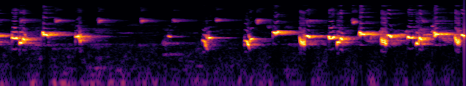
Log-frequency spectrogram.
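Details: Lure song of a sooty-headed bulbul, meant to draw a reaction from other bulbuls. Quick series of liquid, downslurred chirps and short thin high notes, growing busier and rising slightly toward the end.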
